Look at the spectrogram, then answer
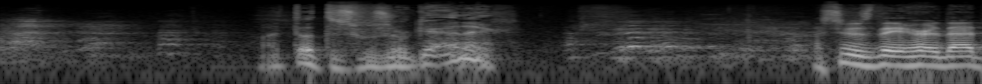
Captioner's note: laughter; laughter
